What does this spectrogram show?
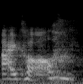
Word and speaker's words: Ikal: I call to like ickle. No, wait, I take that back. No, I specifically am the one who mispronounced it as Ickle. Okay. So the village of Ikal or Ickle, duly noted.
